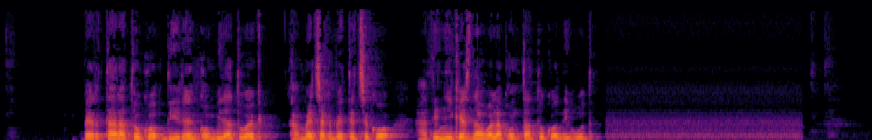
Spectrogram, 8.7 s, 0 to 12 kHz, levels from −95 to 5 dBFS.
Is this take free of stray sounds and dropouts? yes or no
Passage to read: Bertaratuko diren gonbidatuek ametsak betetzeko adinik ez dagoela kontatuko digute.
yes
